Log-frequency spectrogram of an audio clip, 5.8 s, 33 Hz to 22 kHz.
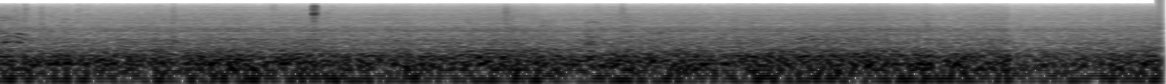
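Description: Cabin noise inside a Boeing 737-700 on approach: a steady low rumble from its CFM56 jet engines and the rushing airflow over the airframe.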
